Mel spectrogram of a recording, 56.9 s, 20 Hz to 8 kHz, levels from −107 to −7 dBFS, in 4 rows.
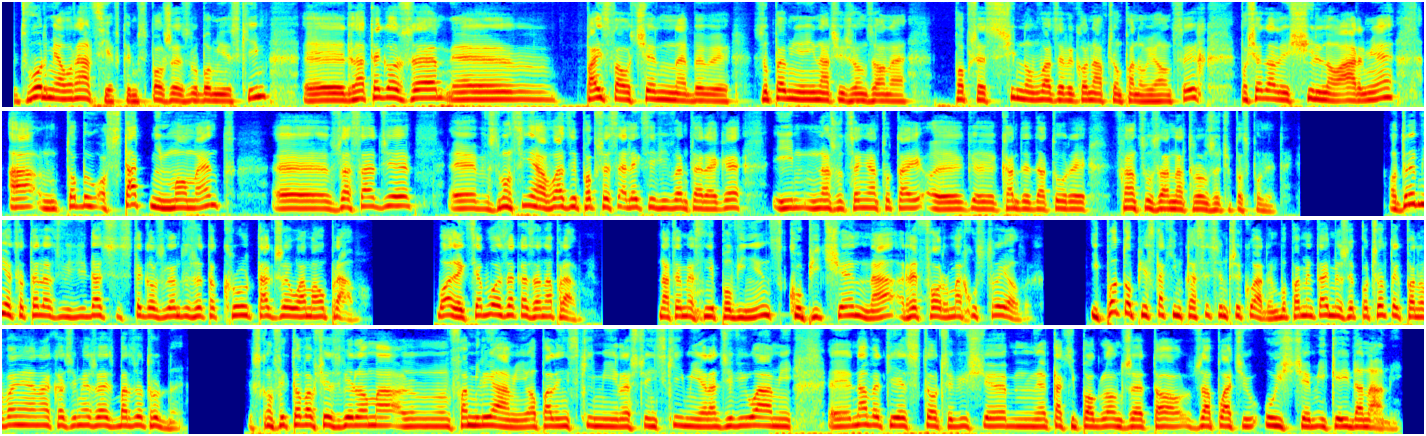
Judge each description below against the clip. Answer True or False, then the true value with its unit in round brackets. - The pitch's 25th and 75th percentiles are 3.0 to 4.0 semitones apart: True (3.3 semitones)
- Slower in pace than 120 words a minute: True (110 wpm)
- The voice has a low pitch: False (175 Hz)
